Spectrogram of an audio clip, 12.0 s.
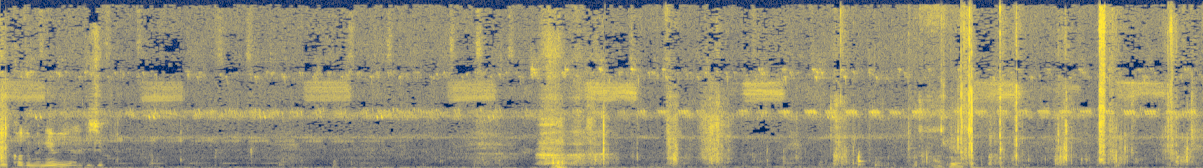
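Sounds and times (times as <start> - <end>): crickets chirping: 0.0 - 12.0
footsteps on road: 6.0 - 12.0.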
